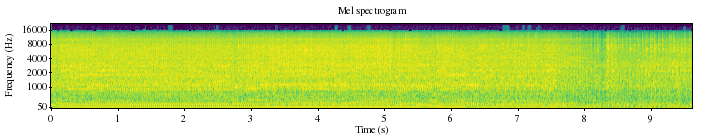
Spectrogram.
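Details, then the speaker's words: John Deere 425 riding mower, Kawasaki twin, after replacing the bad ignition coil: loud, steady full-throttle drone with no misses, both cylinders firing, RPM possibly set slightly high; normal running. "sounds like we might be going a little bit fast as far as the RPMs are set or something like that but everything else is working great"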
